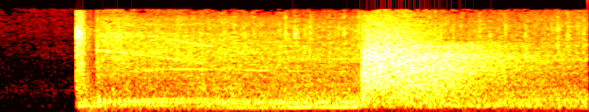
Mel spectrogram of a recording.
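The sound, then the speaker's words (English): A rusted car, its body eaten through by salt, abruptly starts and runs with a rough, low drone, then a loud hissing rush joins partway through as gas sputters from its leaking exhaust pipe. “Boy, that salt really ate through the car. And the exhaust pipe is leaking.”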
